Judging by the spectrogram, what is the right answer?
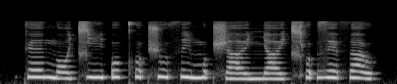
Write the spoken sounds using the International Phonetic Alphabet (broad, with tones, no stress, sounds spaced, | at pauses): k ɛ˦ n ɔ˨ t͡ɕ i˦ ʔ o˦˨ kʰ ʊ˦ ʔ ʃ u˦˨ θ i˦˨ m ʊ˦ ʔ ʃ a˨ ɪ̯ ɲ a˨ ɪ̯ t͡ɕʰ ʊ˦ ʔ z e˦˨ θ a˦˨ ʊ̯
